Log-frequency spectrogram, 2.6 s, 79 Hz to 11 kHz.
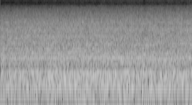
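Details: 2006 Ford Explorer after maintenance with all spark plugs and plug wires replaced: steady smooth idle hum, no misses, ticks or surges; normal idle.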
